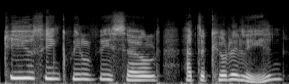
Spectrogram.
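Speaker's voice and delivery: put-on high-pitched, wondering girl's voice; anxious girl. A narrator's reading. Virginia asks the narrator about being sold, anxious. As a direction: ask it high, like an uncertain girl.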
